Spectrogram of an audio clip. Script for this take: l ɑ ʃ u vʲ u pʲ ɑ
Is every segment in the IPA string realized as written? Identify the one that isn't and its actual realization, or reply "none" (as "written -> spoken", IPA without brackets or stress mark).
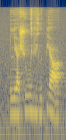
l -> lʲ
